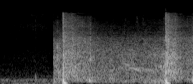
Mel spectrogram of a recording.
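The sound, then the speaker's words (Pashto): Gunfire from security forces during street protests in Pakistan-administered Jammu and Kashmir: two loud, sharp bangs a second apart with fainter pops between them, over a continuous rough background noise. “دا د هغو ډزو اوازونه دي چې امنیتي ځواکونه یې د پاکستان تر ادارې لاندې جمو کشمیر کې د خلکو د مظاهرو په وخت کوي.”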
